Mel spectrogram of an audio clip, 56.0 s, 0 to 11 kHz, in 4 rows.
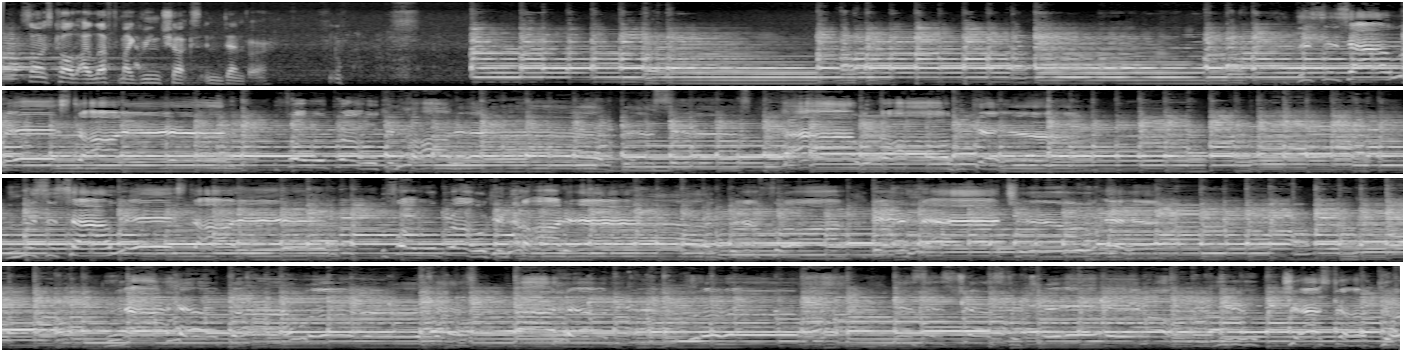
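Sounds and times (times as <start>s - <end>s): electric guitar strumming chords: 0.0s - 3.0s, 4.4s - 56.0s
man singing: 10.8s - 26.0s, 27.6s - 56.0s.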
